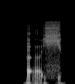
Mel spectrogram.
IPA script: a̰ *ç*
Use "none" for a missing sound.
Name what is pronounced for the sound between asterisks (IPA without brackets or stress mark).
ç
